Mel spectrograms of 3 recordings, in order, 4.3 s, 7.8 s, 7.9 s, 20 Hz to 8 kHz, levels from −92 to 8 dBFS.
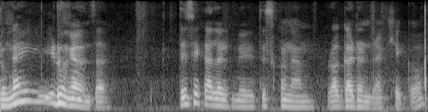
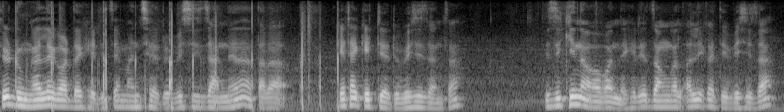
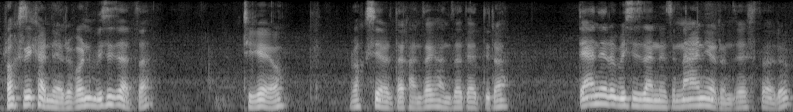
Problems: none marked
